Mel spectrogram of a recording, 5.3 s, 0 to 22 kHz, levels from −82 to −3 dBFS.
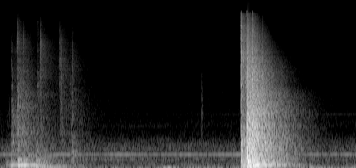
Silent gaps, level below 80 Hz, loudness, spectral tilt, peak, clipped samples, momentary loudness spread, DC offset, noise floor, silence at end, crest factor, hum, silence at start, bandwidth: none; -26 dBFS; -16 LUFS; -5.5 dB/octave; 0 dBFS; under 0.1%; 28 LU; under 0.1%; -47 dBFS; 0.65 s; 20 dB; none; 0.15 s; 16 kHz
